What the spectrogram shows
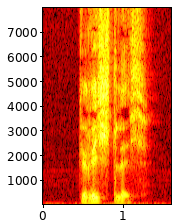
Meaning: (adjective) judicial, legal; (adverb) by court order, legally
- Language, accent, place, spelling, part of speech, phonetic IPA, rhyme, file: German, Germany, Berlin, gerichtlich, adjective, [ɡəˈʁɪçtlɪç], -ɪçtlɪç, De-gerichtlich.ogg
